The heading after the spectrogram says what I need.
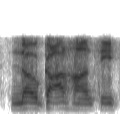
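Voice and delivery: usual speaking voice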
